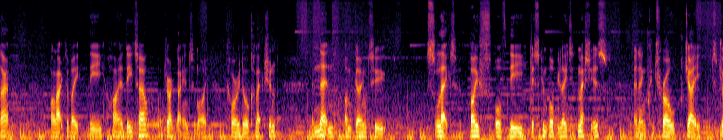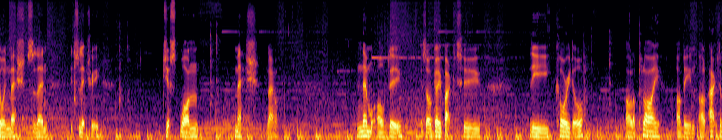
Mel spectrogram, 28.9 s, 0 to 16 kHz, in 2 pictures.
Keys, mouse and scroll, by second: 1.9 click, 2.9 click, 6.3 click, 8.3 click, 9.1 scroll down 1, 11.6 shift+click, 13.9 ctrl+j, 16.1 j, 17.0 j, 18.9 g, 21.5 click, 22.3-22.9 scroll down 1, 22.9 scroll down 1, 24.0 click, 25.6-26.3 scroll up 1, 26.5 shift+middle drag, 28.7 click.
